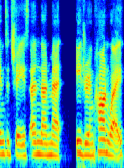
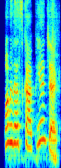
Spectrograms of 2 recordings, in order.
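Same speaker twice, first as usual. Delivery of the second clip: put-on much higher child voice pointing him out; excited little boy; 9 semitones higher than usual. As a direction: play the kid spotting his hero. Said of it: "he was like".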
